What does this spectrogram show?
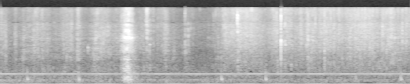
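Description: Close-up eating sounds of a person chewing a meat-filled flatbread wrap: small wet mouth clicks, with one louder, sharper burst about two seconds in. A steady hum runs underneath.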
